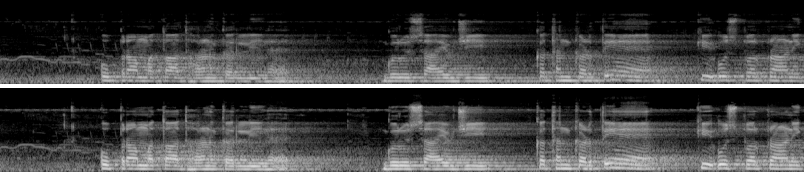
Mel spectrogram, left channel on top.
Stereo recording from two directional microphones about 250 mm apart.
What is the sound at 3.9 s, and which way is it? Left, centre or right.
A man's voice, right.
